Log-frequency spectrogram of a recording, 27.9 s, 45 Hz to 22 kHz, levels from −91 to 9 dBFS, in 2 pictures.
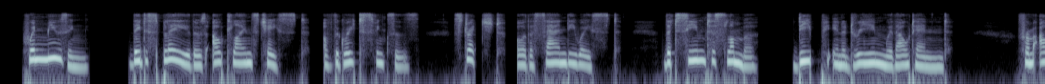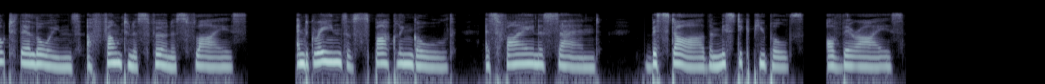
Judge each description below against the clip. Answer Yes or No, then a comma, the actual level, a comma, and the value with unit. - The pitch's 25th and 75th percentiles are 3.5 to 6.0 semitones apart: Yes, average, 4.6 semitones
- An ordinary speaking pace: No, slow, 110 wpm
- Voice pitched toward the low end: No, high, 195 Hz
